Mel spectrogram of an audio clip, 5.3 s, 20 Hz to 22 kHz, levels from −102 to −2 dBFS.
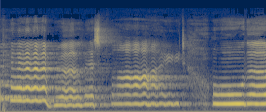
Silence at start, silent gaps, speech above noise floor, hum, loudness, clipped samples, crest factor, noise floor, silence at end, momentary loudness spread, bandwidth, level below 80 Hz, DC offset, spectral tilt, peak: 0 s; none; 19 dB; none; -24 LUFS; under 0.1%; 16 dB; -45 dBFS; 0 s; 13 LU; 11.5 kHz; -60 dBFS; 1%; -2.5 dB/octave; -8 dBFS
